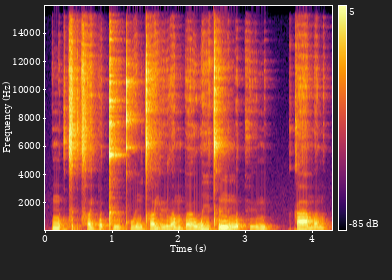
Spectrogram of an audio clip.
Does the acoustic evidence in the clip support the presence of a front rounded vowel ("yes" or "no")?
yes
